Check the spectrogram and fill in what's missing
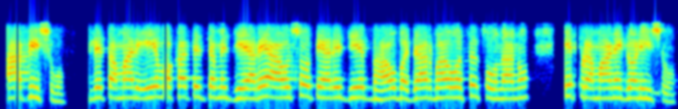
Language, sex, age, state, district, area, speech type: Gujarati, female, 45-60, Gujarat, Ahmedabad, urban, conversation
